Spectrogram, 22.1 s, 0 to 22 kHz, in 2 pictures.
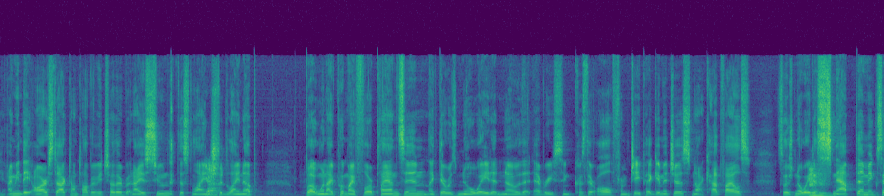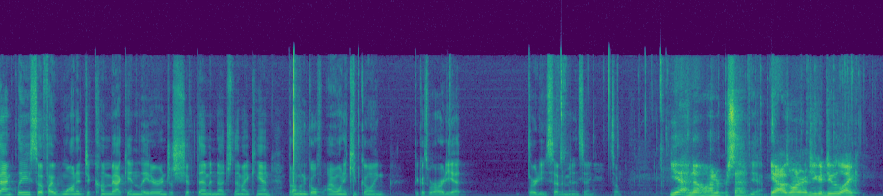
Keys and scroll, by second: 18.6 space, 19.3 space.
